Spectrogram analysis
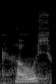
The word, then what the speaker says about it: cos: We call it cos with a long O.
